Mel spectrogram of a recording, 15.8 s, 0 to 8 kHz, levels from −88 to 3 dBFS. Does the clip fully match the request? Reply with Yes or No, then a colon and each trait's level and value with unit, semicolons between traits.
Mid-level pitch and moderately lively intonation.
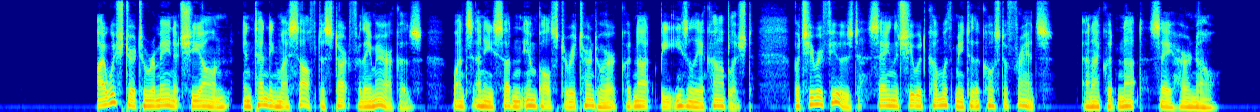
No: low, 100 Hz; average, 3.0 semitones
